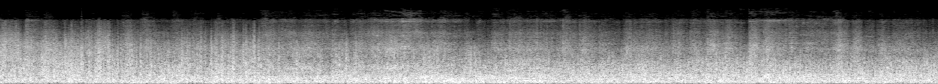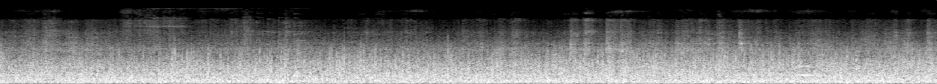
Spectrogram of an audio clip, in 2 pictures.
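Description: Passenger train running through a rail tunnel, heard from an open coach doorway: a loud, steady rush of wheels on rails, with wind on the microphone.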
